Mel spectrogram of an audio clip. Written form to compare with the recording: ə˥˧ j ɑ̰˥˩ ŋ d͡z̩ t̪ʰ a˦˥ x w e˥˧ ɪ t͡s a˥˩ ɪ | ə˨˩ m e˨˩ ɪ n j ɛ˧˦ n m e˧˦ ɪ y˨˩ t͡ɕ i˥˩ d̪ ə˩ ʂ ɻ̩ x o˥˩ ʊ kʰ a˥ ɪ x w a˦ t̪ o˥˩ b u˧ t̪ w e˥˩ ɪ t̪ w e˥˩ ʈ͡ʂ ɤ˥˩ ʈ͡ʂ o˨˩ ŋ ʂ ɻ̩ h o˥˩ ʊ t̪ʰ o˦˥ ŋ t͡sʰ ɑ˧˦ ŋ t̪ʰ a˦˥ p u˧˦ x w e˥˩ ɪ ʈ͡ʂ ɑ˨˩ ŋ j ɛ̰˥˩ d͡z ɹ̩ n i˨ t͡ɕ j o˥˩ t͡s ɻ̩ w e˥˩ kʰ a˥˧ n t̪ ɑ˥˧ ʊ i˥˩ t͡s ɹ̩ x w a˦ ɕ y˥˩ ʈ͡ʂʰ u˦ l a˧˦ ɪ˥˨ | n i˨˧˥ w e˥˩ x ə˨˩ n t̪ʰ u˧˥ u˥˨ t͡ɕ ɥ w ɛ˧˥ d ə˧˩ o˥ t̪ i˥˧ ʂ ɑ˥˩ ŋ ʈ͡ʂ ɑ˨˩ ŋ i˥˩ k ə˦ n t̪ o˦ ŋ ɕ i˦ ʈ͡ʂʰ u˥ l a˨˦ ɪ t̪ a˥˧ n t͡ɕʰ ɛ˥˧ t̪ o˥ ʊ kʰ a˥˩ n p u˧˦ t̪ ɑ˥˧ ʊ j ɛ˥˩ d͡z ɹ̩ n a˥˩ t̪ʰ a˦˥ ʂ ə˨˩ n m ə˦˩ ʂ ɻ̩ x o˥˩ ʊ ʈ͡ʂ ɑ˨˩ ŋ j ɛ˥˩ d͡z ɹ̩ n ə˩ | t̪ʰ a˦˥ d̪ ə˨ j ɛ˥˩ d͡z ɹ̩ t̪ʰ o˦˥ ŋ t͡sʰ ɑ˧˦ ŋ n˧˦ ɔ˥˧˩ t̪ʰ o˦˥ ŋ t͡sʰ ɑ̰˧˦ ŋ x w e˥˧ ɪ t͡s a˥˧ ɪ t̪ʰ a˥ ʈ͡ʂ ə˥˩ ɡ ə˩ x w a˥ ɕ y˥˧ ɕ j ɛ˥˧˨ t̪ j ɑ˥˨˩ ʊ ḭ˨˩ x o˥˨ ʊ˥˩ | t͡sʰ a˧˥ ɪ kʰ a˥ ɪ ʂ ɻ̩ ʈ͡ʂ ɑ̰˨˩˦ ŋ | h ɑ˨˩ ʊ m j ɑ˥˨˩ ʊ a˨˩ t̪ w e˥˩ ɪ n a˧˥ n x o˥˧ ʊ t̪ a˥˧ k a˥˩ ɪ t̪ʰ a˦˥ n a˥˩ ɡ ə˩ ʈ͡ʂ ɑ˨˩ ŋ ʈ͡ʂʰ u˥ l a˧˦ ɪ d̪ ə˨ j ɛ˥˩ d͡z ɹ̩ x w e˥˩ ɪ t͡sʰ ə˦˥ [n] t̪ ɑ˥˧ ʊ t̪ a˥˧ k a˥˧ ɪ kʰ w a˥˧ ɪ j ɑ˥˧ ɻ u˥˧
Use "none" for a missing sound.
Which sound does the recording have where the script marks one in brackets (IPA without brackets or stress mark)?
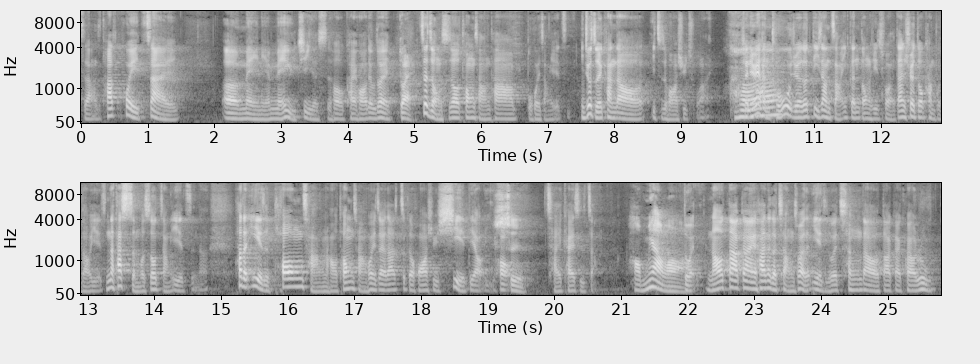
ŋ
